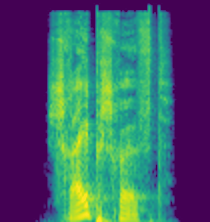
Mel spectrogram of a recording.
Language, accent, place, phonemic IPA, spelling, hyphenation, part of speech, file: German, Germany, Berlin, /ˈʃʁaɪ̯pˌʃʁɪft/, Schreibschrift, Schreib‧schrift, noun, De-Schreibschrift.ogg
- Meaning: cursive; script (a font for handwriting, typically but not necessarily with letters joined together)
